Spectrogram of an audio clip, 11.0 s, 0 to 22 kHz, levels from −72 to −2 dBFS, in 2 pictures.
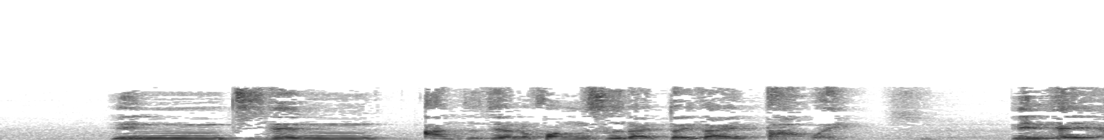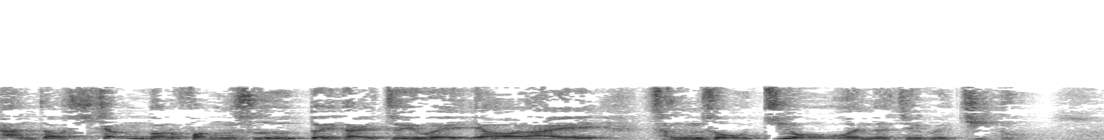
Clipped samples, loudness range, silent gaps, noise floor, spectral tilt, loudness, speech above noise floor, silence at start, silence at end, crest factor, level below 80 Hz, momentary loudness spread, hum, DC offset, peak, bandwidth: under 0.1%; 2 LU; none; -47 dBFS; -3.5 dB/octave; -19 LUFS; 28 dB; 0.55 s; 0 s; 20 dB; -58 dBFS; 10 LU; none; under 0.1%; 0 dBFS; 8.8 kHz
